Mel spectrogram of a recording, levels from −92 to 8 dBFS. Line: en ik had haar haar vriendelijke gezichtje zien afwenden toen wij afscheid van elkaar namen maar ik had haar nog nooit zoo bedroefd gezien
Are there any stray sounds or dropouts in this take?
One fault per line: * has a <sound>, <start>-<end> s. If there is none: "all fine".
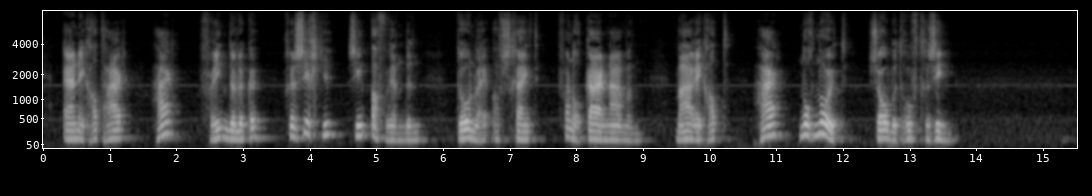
all fine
